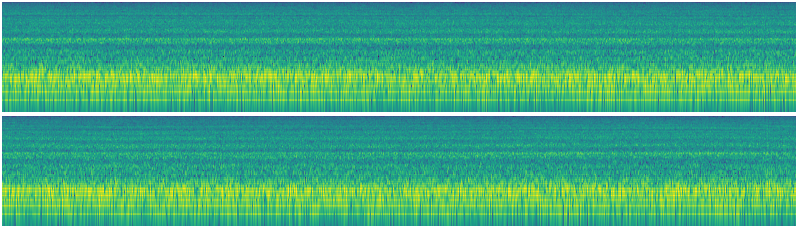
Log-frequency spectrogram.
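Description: Steady fan hum: a low, even drone with a hiss over it.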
